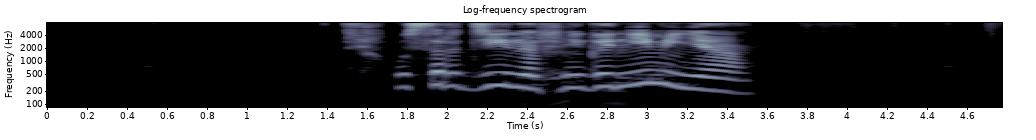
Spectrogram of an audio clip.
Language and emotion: Russian, angry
